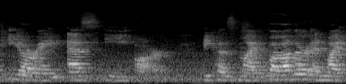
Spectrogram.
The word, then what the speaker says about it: Praser: Because when they were in school, their teachers pronounced it Praxer, and they were trying to assimilate, and they wanted it pronounced Praser.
